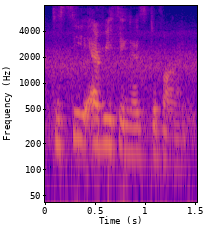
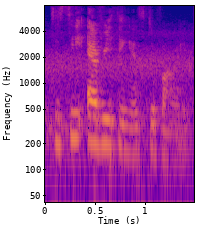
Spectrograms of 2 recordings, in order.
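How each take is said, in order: Both takes have the same delivery.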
